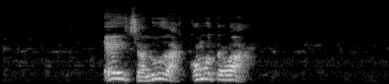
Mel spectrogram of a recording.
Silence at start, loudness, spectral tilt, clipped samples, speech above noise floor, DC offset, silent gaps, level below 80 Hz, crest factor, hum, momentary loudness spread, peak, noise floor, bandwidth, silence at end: 1.05 s; -17 LUFS; -3.5 dB/octave; under 0.1%; 44 dB; under 0.1%; none; -74 dBFS; 18 dB; none; 5 LU; -2 dBFS; -60 dBFS; 13.5 kHz; 1.4 s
